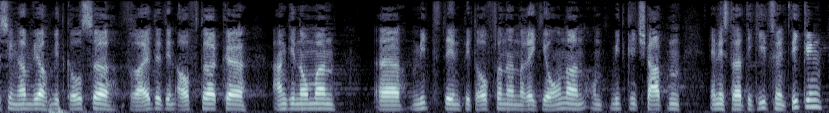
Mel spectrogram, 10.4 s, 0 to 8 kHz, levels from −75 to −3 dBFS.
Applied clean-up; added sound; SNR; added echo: none; none; none; none.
